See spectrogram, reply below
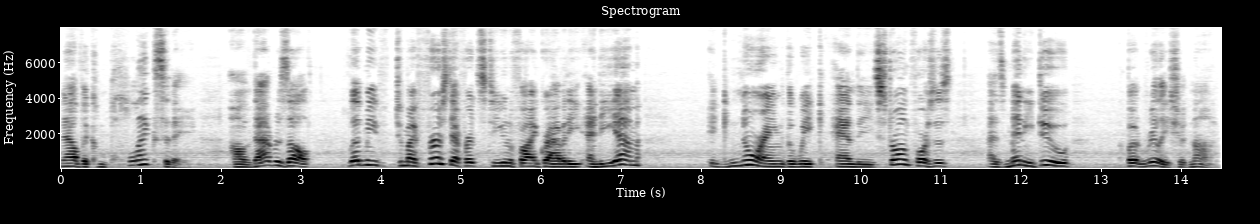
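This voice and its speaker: Middle-aged reader over clear background noise. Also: medium pitch, very animated, a little slow, rough recording. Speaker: amateur physicist and blogger. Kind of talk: informal dramatic reading of a science blog. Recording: background noise, ambient sound.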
